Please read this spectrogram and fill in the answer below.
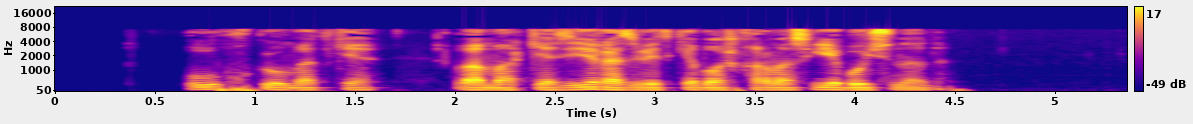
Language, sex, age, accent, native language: Uzbek, male, 18-24, Farg'ona, Uzbek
